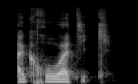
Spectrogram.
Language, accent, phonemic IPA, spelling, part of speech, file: French, France, /a.kʁɔ.a.tik/, acroatique, adjective, LL-Q150 (fra)-acroatique.wav
- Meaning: acroatic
